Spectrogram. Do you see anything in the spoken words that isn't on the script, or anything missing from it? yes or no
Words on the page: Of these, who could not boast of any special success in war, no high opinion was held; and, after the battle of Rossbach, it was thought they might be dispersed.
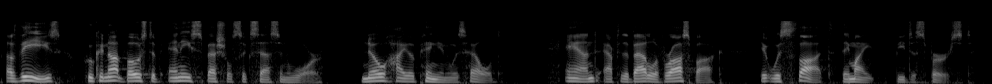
no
